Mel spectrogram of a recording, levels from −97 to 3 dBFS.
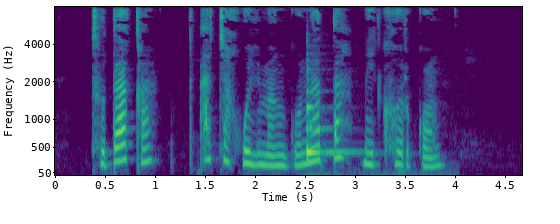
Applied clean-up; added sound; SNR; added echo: none; Bowed string instrument; -2 dB; none.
